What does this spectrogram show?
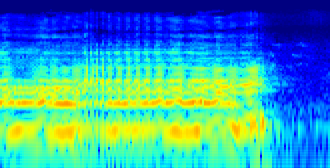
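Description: A buffalo gives a long, steady, low moo that holds level for about two seconds.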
